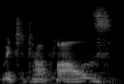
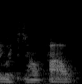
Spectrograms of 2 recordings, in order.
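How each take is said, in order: First: Falls is said with a clear L sound. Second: Falls is said with no L sound. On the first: This is how outsiders say it. "they don't say Wichita Falls" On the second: This is how people who live there say it. "They say Wichita Falls. ... there's no L's in that word. It's F A W E S"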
